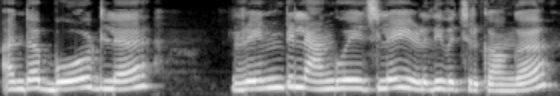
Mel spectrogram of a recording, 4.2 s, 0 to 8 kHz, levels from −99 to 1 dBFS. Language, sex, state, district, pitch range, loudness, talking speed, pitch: Tamil, female, Tamil Nadu, Nilgiris, 230-265 Hz, -11 LUFS, 85 wpm, 245 Hz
